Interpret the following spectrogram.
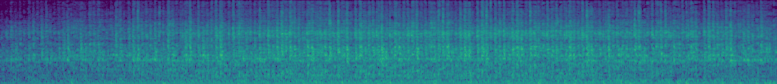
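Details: Vauxhall Corsa diesel idling: light, fast metallic rattle without letting up; oil just below minimum, codes for oil pressure control solenoid stuck and oil life exceeded; suggests worn, slack timing chain starved of oil.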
